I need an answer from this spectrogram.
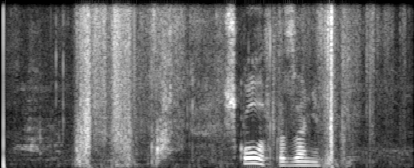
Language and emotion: Russian, neutral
